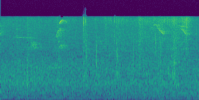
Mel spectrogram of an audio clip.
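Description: A trowel scrapes and digs through loose soil.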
